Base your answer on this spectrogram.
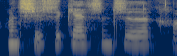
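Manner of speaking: mumbled, slurred put-on English accent. Repeating the second part of the line to Penny, in a slurred English accent. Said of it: "very slurry".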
